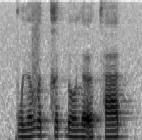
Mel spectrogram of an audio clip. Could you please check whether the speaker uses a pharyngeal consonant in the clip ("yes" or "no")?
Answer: no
